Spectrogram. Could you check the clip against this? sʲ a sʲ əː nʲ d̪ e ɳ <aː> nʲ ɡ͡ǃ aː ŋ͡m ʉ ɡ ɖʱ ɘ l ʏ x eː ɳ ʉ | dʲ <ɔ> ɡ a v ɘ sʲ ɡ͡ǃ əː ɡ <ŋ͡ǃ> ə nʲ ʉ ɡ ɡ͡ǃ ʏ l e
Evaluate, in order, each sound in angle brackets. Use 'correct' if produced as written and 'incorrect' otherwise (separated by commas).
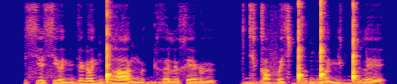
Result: incorrect, incorrect, correct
